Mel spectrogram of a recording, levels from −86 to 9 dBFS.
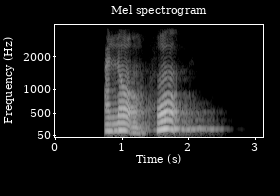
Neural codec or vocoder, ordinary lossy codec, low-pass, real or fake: vocoder, 22.05 kHz, 80 mel bands, WaveNeXt; AAC, 32 kbps; 3.6 kHz; fake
